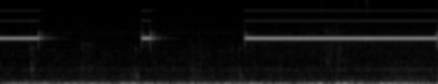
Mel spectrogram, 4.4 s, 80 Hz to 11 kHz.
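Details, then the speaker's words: IBM PC XT 5160 power supply, meter on pin 4 of the P9 connector: short beeps, then a long steady continuity tone on the 5V rail. A possible short, though maybe just low resistance. "we got something shorted on the number number four pin on the P9 connector that is on the 5vt rail so something may be short indeed"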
